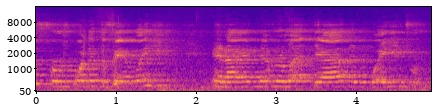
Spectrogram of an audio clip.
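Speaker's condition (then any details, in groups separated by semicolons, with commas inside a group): Cerebral palsy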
